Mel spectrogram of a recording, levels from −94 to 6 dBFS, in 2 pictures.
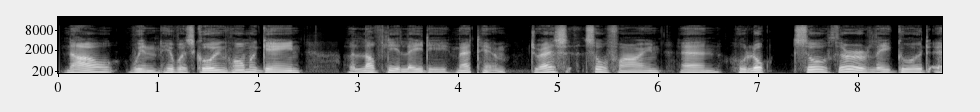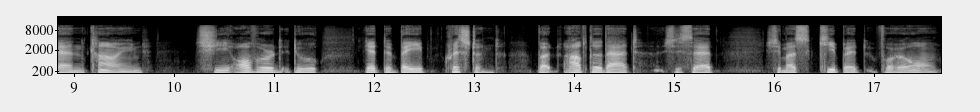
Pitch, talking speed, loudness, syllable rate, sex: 135 Hz, 145 wpm, -18 LUFS, 3.9 syllables/s, male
